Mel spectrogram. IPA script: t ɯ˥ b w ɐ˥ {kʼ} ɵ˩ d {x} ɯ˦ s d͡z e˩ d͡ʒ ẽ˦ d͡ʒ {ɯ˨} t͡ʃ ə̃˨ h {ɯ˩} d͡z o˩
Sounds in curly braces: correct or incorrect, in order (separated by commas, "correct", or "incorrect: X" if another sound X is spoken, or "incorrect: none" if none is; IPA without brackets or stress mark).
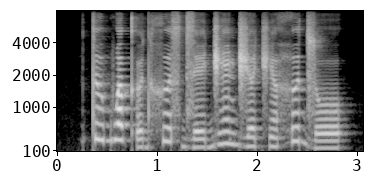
correct, correct, incorrect: ə˨, incorrect: ɯ˥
